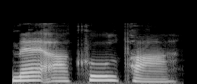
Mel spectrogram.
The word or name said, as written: mea culpa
